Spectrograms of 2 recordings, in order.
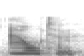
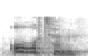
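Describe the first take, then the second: First: The first vowel sounds like 'ow'. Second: The first vowel sounds like 'or'. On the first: The speaker calls it wrong. "sometimes people will make the mistake of trying to pronounce this word ow" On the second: The speaker calls it right. "It's not an ow, it's an or"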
